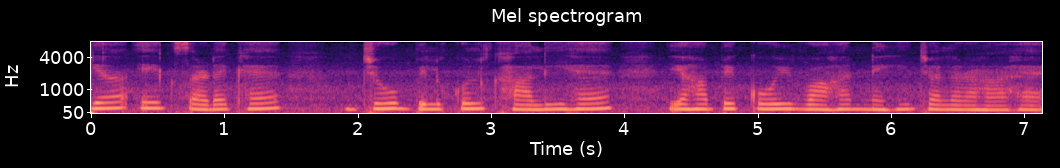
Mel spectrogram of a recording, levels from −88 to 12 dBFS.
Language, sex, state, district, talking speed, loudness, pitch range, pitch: Hindi, female, Jharkhand, Jamtara, 135 wpm, -14 LUFS, 195-220 Hz, 205 Hz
